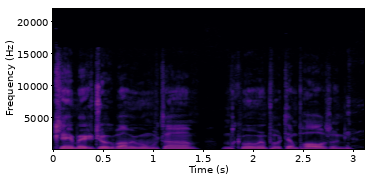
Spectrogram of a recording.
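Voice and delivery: low threat, speeding up at the end; Shaq not playing. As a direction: mimic a deadly serious warning. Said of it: "Shaq wasn't playing".

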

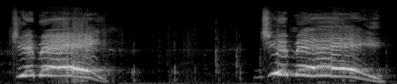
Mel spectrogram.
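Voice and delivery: very high, drawn-out re-enacted scream; angry yelling. Patient yelling for his uncle who walked off, furious acted scream. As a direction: bellow the name, stretched out in exasperation.

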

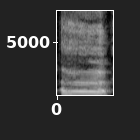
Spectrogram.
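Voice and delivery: high, loud mocking "oh"; jeering crowd noise. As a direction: hold the "oh" like a heckling student crowd. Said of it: "which is make the".

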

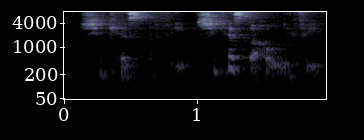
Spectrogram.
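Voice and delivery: unvoiced hushed whisper; awed whisper about the holy feet; reverent whisper. Real, not acted. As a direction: whisper it with awe.

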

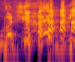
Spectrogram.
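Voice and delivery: high squeal through laughter; laughing. Real, not acted. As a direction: giggle the words out. Gushing over couple feeding scene.

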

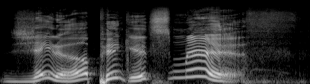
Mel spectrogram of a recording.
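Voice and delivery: big slow announcer reveal, drawn out; game show host. Pretend. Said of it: "Why did I say that like a game show host?".

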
